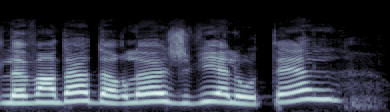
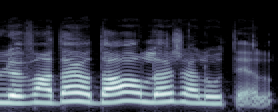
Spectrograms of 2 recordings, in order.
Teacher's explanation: Donc, c'est les mêmes syllabes impliquées, même production, sauf qu'on s'attend à avoir un allongement final sur « loge » dans « Le vendeur d'horloge », mais un allongement final sur « or » dans « Le vendeur d'or loge à l'hôtel »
